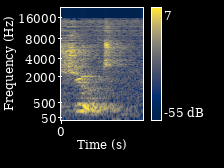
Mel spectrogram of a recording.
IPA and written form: ʃuːt (shoot)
